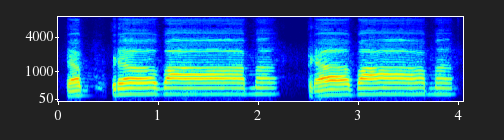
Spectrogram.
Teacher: প্র যখন উচ্চারণ করবেন দুটো ঠোঁট একসাথে লাগবে, কিন্তু পরে যখন বাম, এখানে কিন্তু দুটো ঠোঁট একসাথে লাগবে না, তখন হচ্ছে উপরের পাটির দাঁত নিচে ঠোঁটে স্পর্শ করবে। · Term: অন্তস্থ ব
